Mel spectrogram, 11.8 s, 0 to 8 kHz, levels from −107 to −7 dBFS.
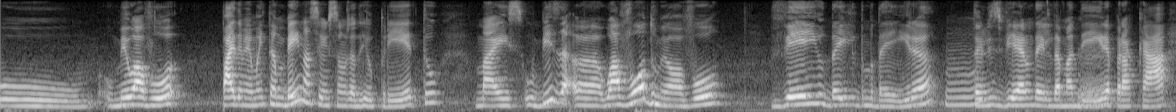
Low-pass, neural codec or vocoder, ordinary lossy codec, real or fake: none; none; none; real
